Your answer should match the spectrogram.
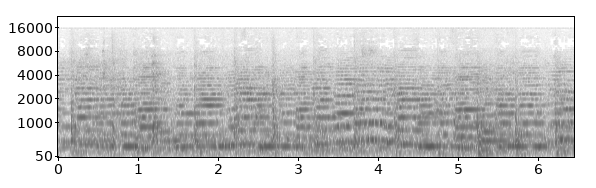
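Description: Irish traditional music played by an ensemble of fiddles, whistles, guitar and bodhrán: a lively tune of quick fiddle and whistle notes over a steady beat of about two strokes a second.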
